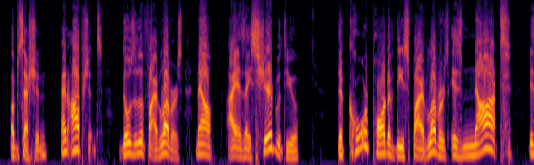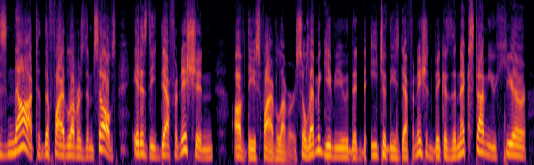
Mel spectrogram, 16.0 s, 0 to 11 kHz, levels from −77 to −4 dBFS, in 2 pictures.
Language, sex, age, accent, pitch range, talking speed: English, male, 40-59, American, 125-175 Hz, 200 wpm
